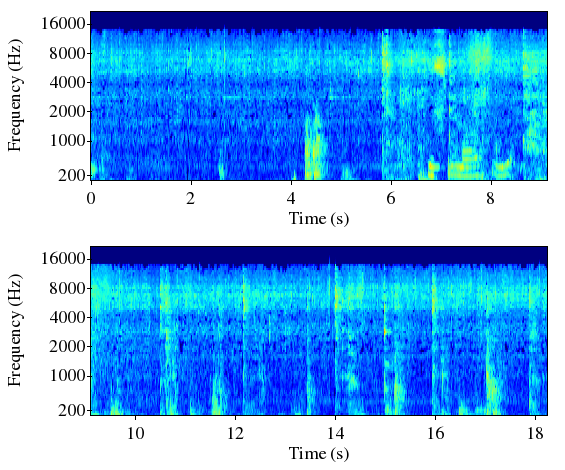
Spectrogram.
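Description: Sliced taro (arbi) deep-frying in hot oil in a karahi, with a steady sizzle. A metal slotted spoon stirs the slices and knocks against the pan now and then.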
